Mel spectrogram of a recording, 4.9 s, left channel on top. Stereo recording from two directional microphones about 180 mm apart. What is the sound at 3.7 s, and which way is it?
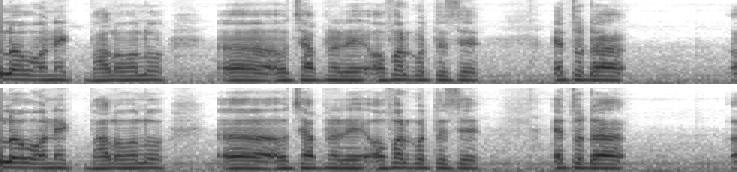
Speech, 10° right (ahead or behind).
